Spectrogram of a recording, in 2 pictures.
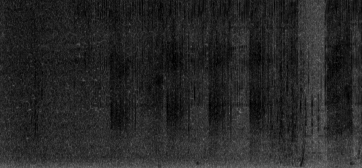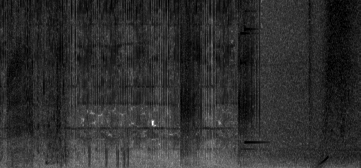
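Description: A fishing reel clicks and whirs as a fish is reeled in.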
